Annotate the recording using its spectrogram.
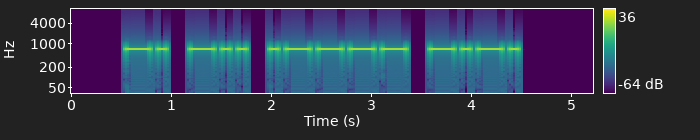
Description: Morse code, heard as a keyed tone, about 15 wpm, 700 Hz. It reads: ND1C
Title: USA Call Signs - 4 Characters - Repeated 3x - 15wpm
